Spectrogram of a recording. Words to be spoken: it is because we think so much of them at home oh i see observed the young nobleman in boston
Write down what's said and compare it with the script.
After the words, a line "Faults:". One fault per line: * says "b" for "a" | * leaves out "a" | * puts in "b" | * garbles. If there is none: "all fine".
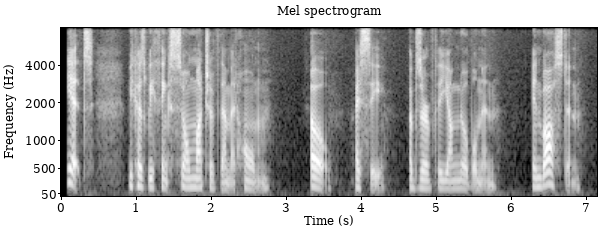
it because we think so much of them at home oh i see observed the young nobleman in boston
Faults:
* leaves out "is"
